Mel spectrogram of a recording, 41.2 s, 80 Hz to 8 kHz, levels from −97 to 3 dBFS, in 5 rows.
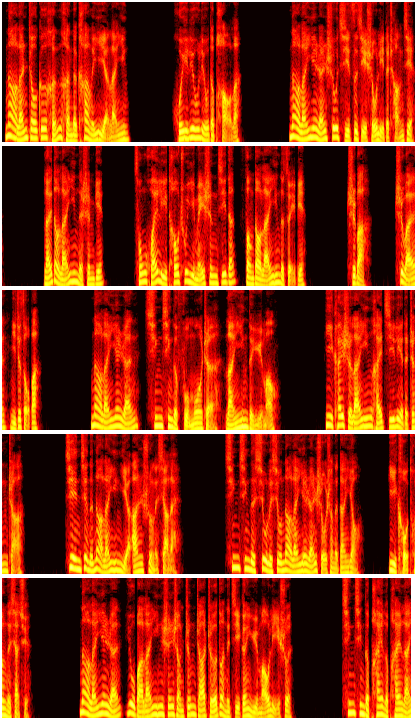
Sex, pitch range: male, 110-165 Hz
